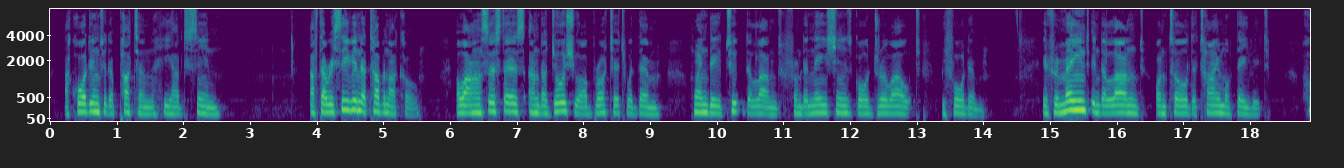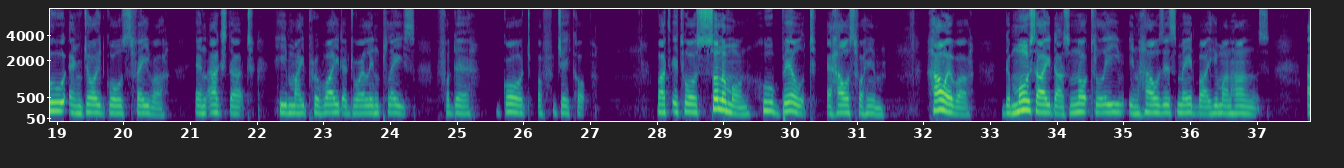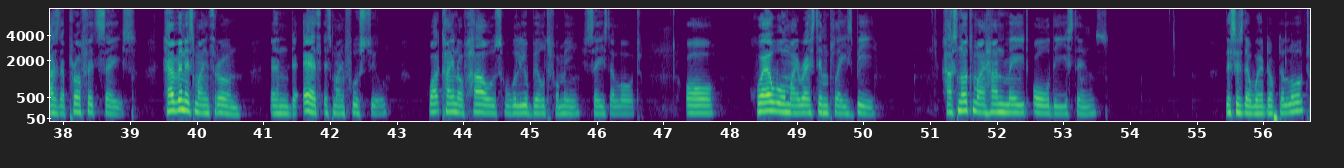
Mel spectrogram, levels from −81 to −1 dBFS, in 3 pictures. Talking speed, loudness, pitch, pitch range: 140 wpm, -26 LUFS, 155 Hz, 145-165 Hz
